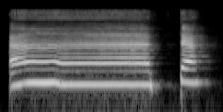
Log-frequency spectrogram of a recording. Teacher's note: for fatha upon jaws, the sound is very sharp. No flow of sound here.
